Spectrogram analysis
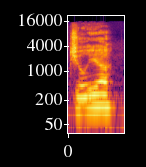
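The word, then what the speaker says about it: Giulia: ringside the newest NXT sighting pronounced Julia which I have been pronouncing her name wrong for a while she's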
